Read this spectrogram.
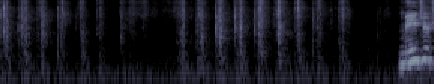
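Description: Cards riffle and flick rapidly as they are shuffled.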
